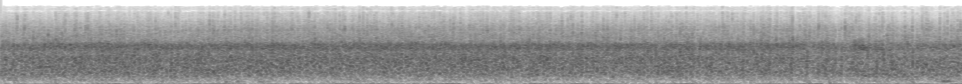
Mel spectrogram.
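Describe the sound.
An audience applauds to welcome a performer onstage, with dense, even clapping that stays loud and unbroken from start to finish.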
